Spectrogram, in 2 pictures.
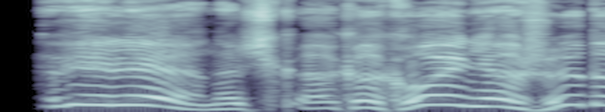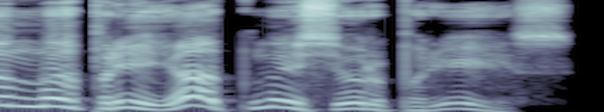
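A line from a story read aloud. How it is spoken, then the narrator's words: Hoarse bass voice. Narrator (Russian): сиплым басом сообщил он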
